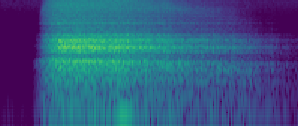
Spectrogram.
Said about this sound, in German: Also, man atmet mit einem Nasenloch ein und mit dem anderen aus.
